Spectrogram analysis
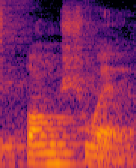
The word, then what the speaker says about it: feng shui: it feng shui or feng shui the correct pronunciation is feng shui feng shui um it is uh it is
